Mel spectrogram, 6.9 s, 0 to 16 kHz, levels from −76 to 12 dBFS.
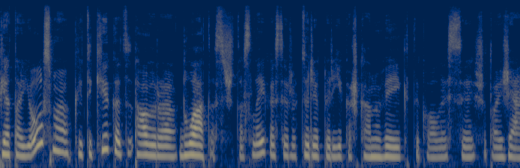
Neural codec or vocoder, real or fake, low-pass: codec, 44.1 kHz, 7.8 kbps, Pupu-Codec; fake; 14.4 kHz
